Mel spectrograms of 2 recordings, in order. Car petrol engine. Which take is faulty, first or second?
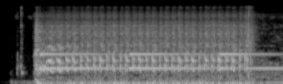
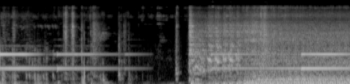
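first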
